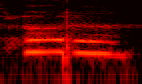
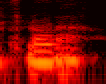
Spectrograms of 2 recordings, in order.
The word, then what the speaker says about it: Flor: he was like, oh, Flora. He calls me Flora or Flore or Flor. Now he knows how to say my name. He said Flor, and then I was like, oh, so sweet.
